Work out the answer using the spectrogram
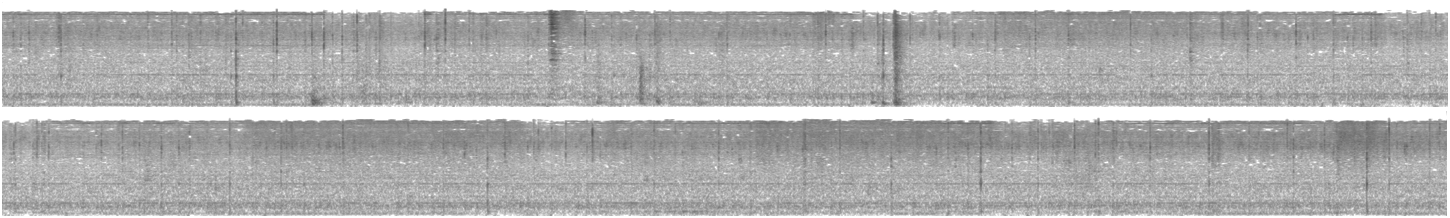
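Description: Pork pieces frying in fat under a glass lid: a steady sizzle with scattered sharp pops of spattering fat in the first several seconds, the loudest about nine seconds in.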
